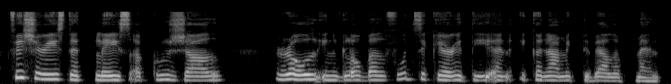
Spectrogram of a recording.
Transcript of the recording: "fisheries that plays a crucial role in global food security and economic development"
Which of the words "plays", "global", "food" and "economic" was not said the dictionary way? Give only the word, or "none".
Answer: plays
